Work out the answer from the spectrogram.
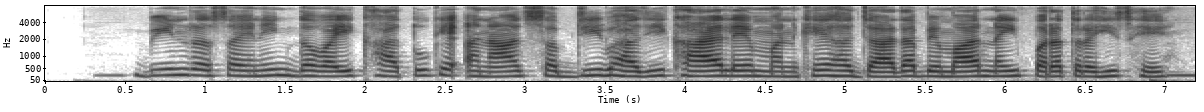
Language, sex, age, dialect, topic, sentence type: Chhattisgarhi, female, 18-24, Central, agriculture, statement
